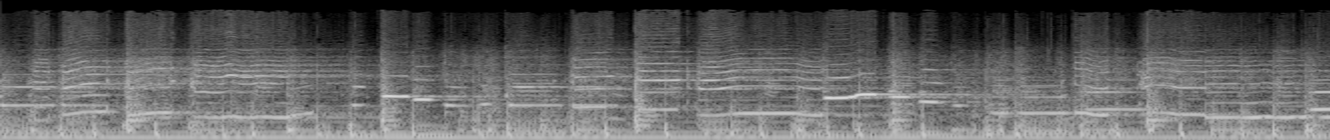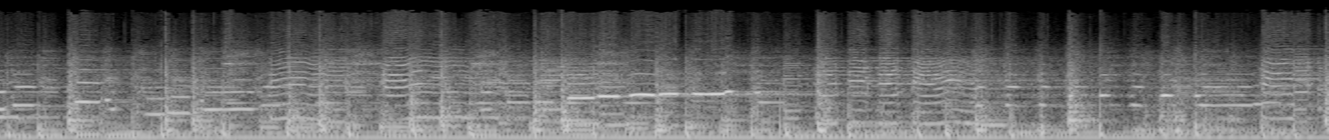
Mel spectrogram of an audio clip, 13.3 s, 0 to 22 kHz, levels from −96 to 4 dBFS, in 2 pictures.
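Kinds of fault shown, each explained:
Mains hum: a steady, low drone sits under the whole clip, pitched at 50 Hz with some low harmonics above it. It is loud, only about 10 dB below the sound itself, so it stays clearly audible. The tone comes from the power line leaking into the signal path, most plausibly through a ground loop between connected equipment or from a transformer sitting close to a cable or input stage.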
